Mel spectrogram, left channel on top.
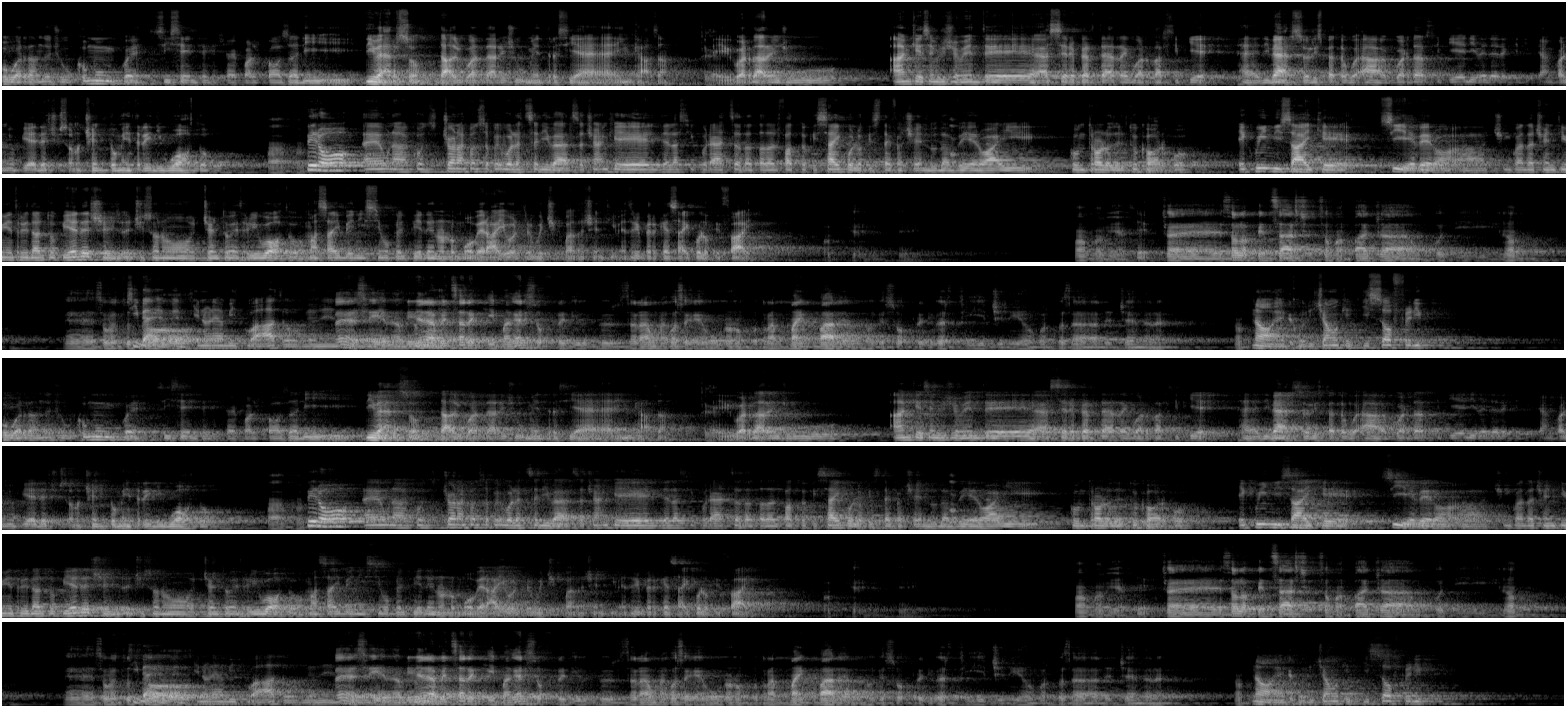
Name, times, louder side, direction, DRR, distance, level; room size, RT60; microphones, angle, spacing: voice 1, 0.0-6.7 7.1-8.3 8.9-17.7 18.7-26.0 26.3-27.5 28.0-29.1 29.4-38.8 42.6-42.8 48.2-51.6 59.4-61.1, left 2 dB, 85° left, 8 dB, 2.2 m, -27 dB
voice 2, 18.3-18.7 25.1-25.2 39.8-39.9 40.3-40.4 42.0-42.5 42.9-46.4 47.5-48.1 48.4-48.8 50.2-58.5 59.2-59.3, equal, ahead, 4 dB, 2.8 m, -29 dB
29.0 x 27.0 x 7.2 m, 2.2 s
head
